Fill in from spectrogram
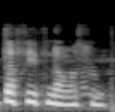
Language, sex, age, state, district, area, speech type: Kashmiri, female, 18-30, Jammu and Kashmir, Srinagar, rural, read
